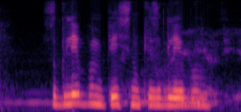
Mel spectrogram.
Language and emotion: Russian, neutral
